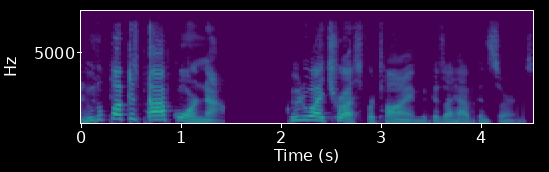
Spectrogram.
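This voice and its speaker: A woman with vocal fry speaks at a moderate pace, her pitch swinging very widely. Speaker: podcast host. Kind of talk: casual podcast talk.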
